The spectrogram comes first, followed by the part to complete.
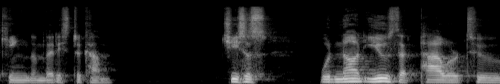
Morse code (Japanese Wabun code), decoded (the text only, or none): none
